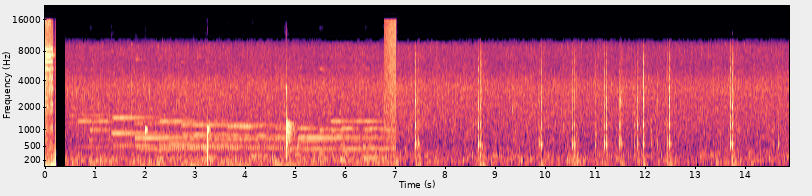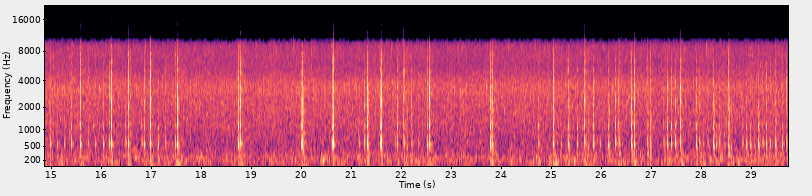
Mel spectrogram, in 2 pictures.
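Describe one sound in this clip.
A shallow stream babbles over stones.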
